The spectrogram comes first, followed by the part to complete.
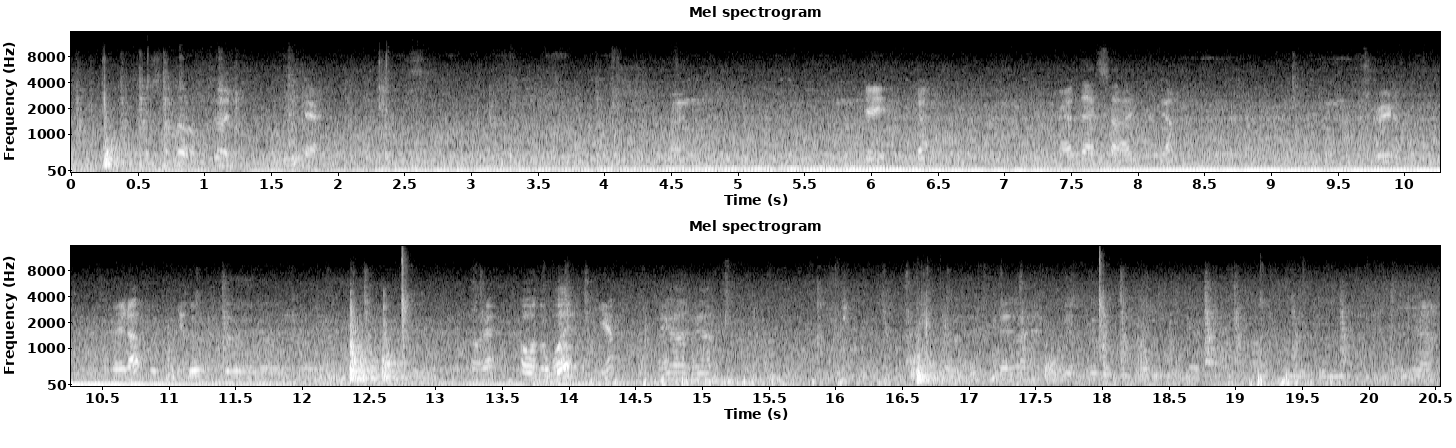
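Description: A low vehicle-like rumble that swells and then fades over the first dozen seconds, followed by several sharp knocks and clunks of wood and metal as the car body and its wooden blocks are handled on the trailer, with low voices in the background.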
